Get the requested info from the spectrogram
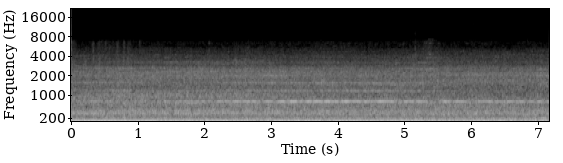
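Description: CN freight train of diesel locomotives and double-stack container cars passing, a steady low rumble. About a second and a half in, a thin steady high whine joins it and holds.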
